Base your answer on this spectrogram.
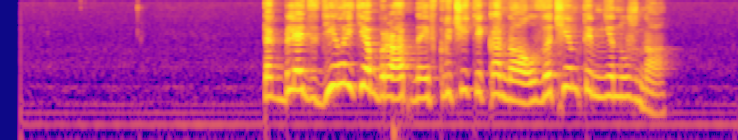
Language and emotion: Russian, angry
